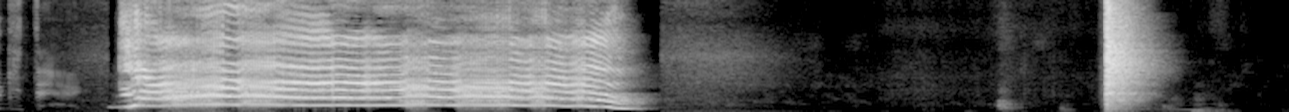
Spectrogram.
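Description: One long, high-pitched scream of about two and a half seconds that drops in pitch as it trails off. Near the end comes a single sharp slap.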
